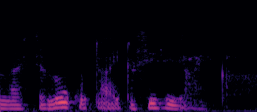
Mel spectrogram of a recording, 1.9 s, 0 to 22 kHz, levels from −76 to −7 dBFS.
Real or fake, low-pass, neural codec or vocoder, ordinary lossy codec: fake; none; codec, 44.1 kHz, 3.4 kbps, Pupu-Codec; none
